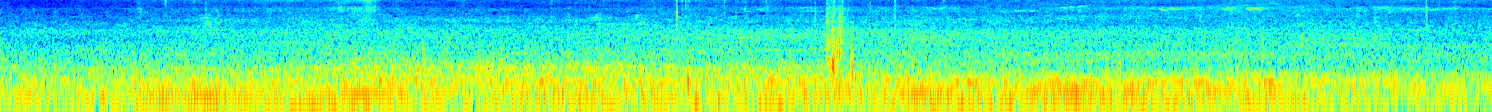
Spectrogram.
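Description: A motor vehicle's engine running nearby, a steady low hum, with a single sharp click about four seconds in.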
